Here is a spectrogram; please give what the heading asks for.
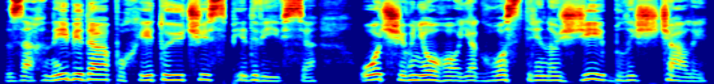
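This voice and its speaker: A woman narrating a classic story as an audiobook reader, in a lively, expressive reading. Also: lowish voice, a little slow, dry recording. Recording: dry studio sound.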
